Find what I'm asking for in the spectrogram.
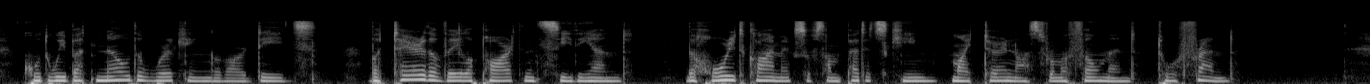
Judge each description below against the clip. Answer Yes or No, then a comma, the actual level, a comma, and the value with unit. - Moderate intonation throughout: No, narrow, 2.3 semitones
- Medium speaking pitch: Yes, medium, 165 Hz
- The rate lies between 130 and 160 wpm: Yes, average, 155 wpm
